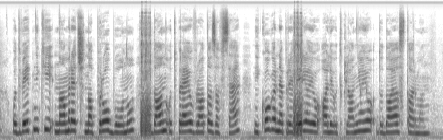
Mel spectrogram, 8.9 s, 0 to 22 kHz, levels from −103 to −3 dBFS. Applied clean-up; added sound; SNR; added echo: none; Tools; 12 dB; none.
